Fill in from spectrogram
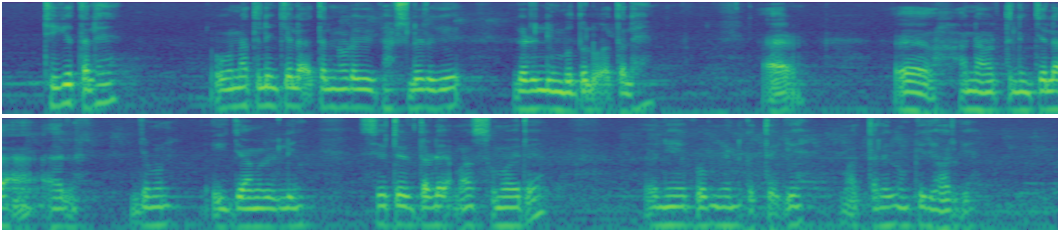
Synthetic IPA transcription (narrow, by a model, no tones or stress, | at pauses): ʈʰikɛt̪alɛ | ɔ̰nat̪liɲt͡ʃɛla̰ʔa̰t̪alɛnɔɽaɡɛɡʱãsleɾɡɛ | ɡəɽɛliɲbɔd̪ɔlʔɔ̰ʔa̰t̪alɦɛ | a̰ɾ | hanawɔɾt̪aliɲt͡ʃɛlaʔa̰aɾ | d͡ʒɛmɔnɛ̰kd͡ʒamɾɛliɲ | sɛʈɛɾd̪aɽja̰ʔmʔasɔmɔjɾɛ | nijekɔmɲɔnkɔt̪ɛʔ̚ɡɛ | ma̰t̪alɛɡɔŋkɛd͡ʒʱɔɔɾɡɛ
